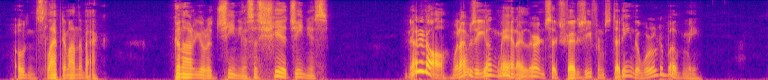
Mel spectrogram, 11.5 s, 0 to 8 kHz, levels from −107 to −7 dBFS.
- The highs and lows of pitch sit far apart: Yes, wide, 5.8 semitones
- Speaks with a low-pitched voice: Yes, low, 105 Hz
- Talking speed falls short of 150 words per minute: No, average, 170 wpm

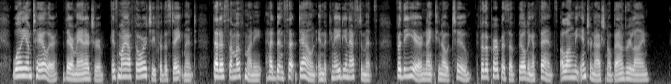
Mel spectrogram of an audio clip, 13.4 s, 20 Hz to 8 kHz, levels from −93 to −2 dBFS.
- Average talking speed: Yes, average, 175 wpm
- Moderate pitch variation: No, wide, 7.3 semitones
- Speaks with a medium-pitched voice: Yes, medium, 165 Hz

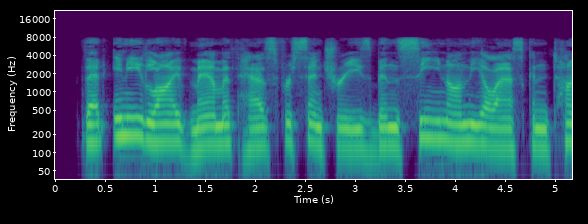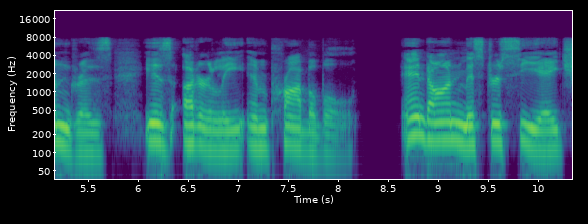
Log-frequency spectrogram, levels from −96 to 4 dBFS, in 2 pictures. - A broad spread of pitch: No, average, 3.7 semitones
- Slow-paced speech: Yes, slow, 120 wpm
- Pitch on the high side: No, low, 135 Hz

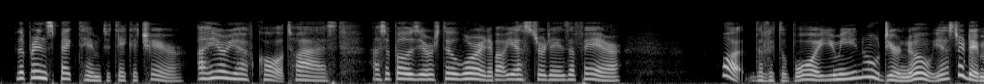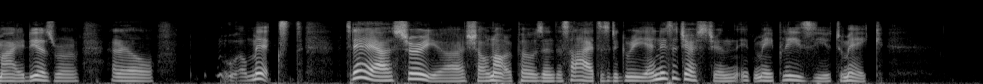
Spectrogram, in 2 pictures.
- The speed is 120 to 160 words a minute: No, average, 175 wpm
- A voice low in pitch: No, high, 195 Hz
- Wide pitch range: Yes, wide, 6.5 semitones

